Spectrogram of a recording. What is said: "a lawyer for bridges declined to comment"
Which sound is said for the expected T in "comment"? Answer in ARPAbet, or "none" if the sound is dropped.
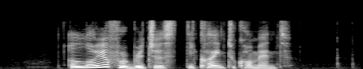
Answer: T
